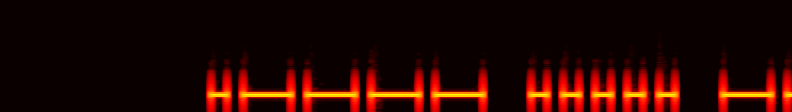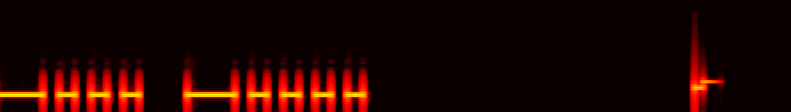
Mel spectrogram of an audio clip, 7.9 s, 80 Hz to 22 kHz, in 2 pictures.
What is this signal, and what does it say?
Morse code, heard as a keyed tone, about 15 wpm, 700 Hz. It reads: 1576
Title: Numbers - 4-Digit 15wpm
